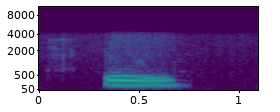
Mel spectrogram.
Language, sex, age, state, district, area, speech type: Manipuri, female, 45-60, Manipur, Churachandpur, rural, conversation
